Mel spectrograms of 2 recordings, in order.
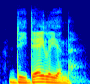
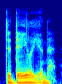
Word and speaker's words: Daedalean: And we see a Zurich-based startup, Dedalian, which is spelled D-A-E-D-A-L-E-A-N, Dedalian.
